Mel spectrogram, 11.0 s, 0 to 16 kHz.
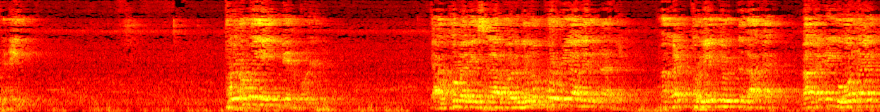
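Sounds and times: low background noise: 0:00.0 - 0:11.0
man talking over headset: 0:02.8 - 0:04.2, 0:05.4 - 0:11.0.

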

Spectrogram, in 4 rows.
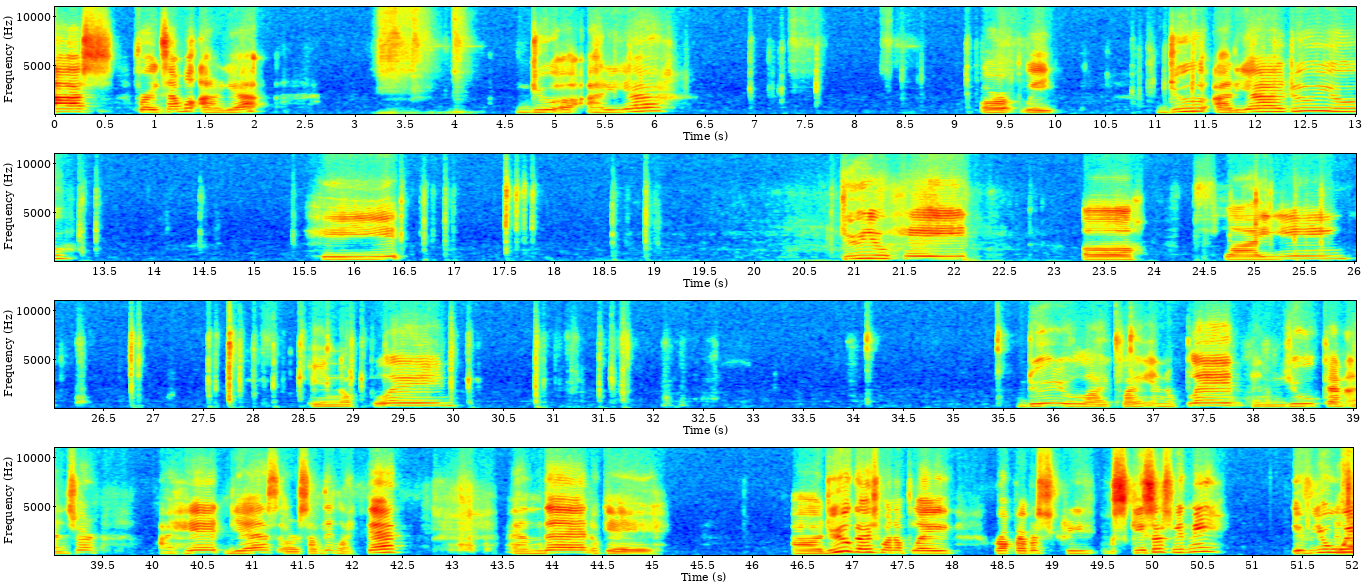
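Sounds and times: faint keyboard typing: 0:05.4 - 0:14.7, 0:15.3 - 0:19.2, 0:20.4 - 0:34.4, 0:35.4 - 0:38.4
typing on computer keyboard: 0:05.7 - 0:07.7, 0:08.4 - 0:09.8, 0:10.5 - 0:11.6, 0:13.1 - 0:13.5, 0:16.4 - 0:17.9, 0:18.5 - 0:19.2, 0:24.8 - 0:31.9
keyboard keystrokes: 0:29.9 - 0:31.8.

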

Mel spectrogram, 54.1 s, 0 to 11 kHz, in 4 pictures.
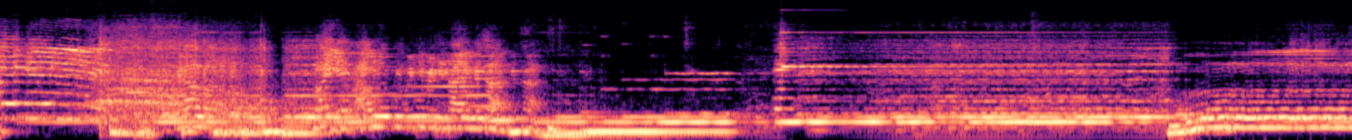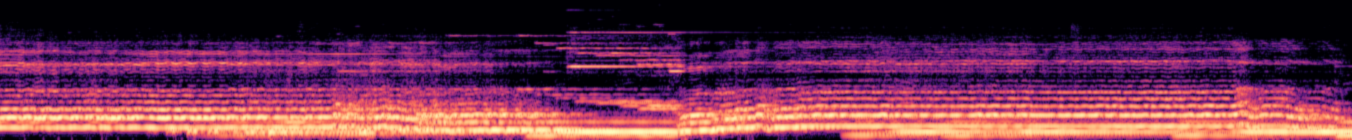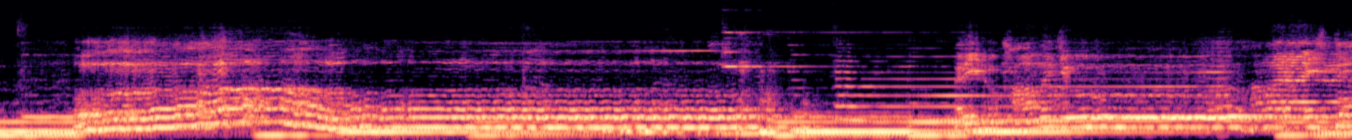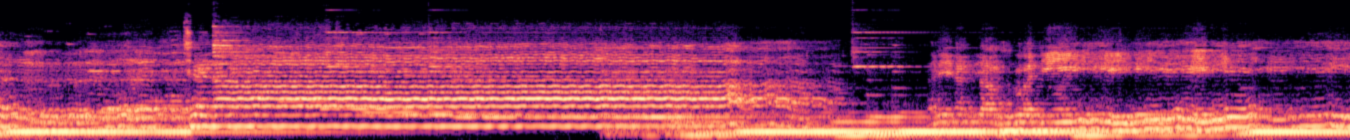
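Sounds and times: man singing long note: 0:00.0 - 0:05.7, 0:11.6 - 0:19.3, 0:20.2 - 0:54.0
folk music over loudspeakers: 0:00.0 - 0:54.0.

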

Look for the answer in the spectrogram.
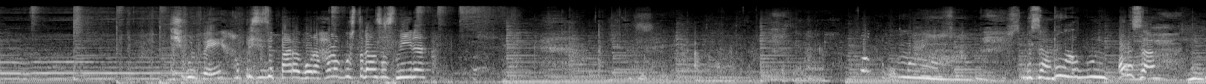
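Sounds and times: band music playing: 0:00.0 - 0:11.4.

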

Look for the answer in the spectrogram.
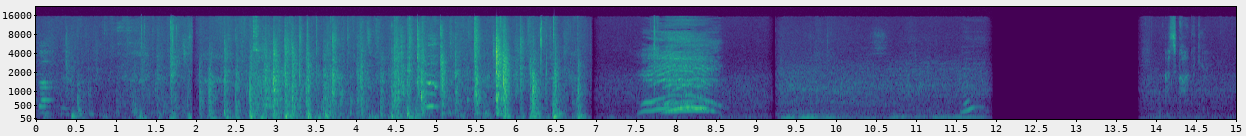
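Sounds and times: scuffling: 0:00.3 - 0:07.0
rapid irregular knocking: 0:02.0 - 0:07.0.

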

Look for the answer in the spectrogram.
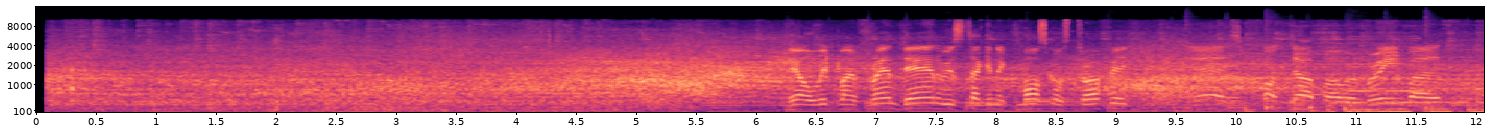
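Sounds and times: road noise: 0:00.0 - 0:12.0.

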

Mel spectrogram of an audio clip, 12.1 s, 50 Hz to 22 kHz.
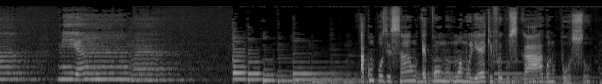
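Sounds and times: woman singing unaccompanied: 0:00.0 - 0:04.1.

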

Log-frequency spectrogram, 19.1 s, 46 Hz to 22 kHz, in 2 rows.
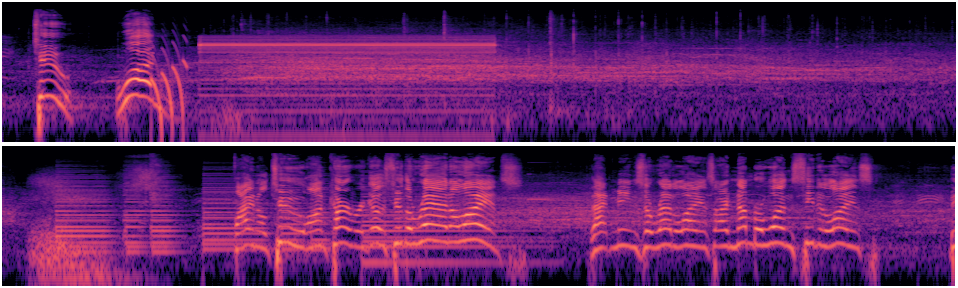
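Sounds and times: arena crowd noise: 0:00.0 - 0:09.9, 0:12.8 - 0:19.0
buzzer steady tone: 0:01.9 - 0:05.0
music: 0:09.9 - 0:15.0.

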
